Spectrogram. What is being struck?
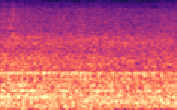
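Nothing is struck.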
